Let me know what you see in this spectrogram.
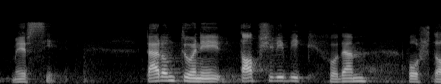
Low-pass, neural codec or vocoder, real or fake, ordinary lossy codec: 7.2 kHz; codec, 16 kHz, 1 kbps, X-Codec, HuBERT features, trained on LibriSpeech; fake; none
